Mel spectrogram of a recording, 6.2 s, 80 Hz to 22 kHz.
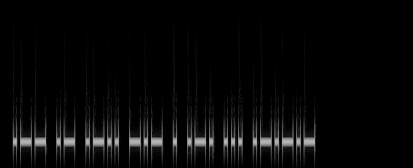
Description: Morse code, heard as a keyed tone, about 22 wpm, 700 Hz. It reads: WALKERS.
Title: Pangram Challenge v2 - 22wpm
